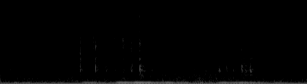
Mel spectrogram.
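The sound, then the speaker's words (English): Quick, uneven bursts of computer keyboard typing, fairly soft, as someone types an online search for a Jägermeister and orange juice drink recipe, with a steady low hum underneath and no voices. “I'm typing a whole bunch of extra words with it.”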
